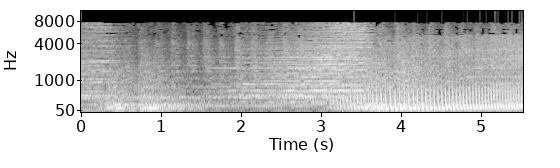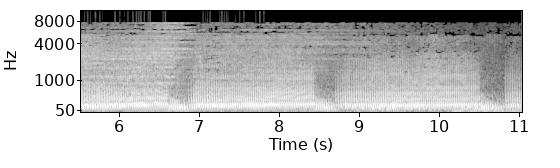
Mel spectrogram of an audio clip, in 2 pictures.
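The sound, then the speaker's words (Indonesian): A motorcycle approaches from a distance, its engine rumble swelling from quiet to loud and then holding a broad, steady roar broken by a few brief dips. “terdengar suara motor dari jauh. Aku pun melihat cahaya motor mendekati kami.”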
